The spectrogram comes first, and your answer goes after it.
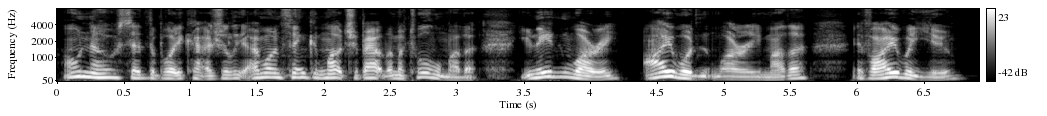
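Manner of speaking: put-on a boy brushing it off; casual boy.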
